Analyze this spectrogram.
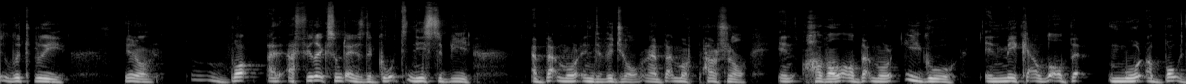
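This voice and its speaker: A Scottish reaction vlogger rambles through casual commentary, repeating himself with frequent fillers, restarts and profanity. His voice is medium-pitched and a little mellow.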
